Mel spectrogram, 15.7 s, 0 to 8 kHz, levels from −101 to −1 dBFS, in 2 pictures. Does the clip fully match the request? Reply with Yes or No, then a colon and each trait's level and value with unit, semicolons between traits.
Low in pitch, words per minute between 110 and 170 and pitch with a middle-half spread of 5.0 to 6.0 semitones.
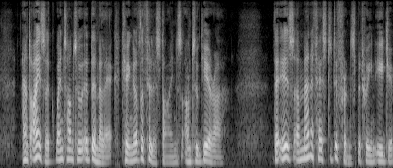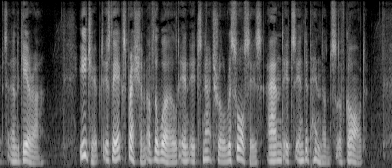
Yes: low, 130 Hz; average, 140 wpm; average, 5.3 semitones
